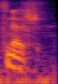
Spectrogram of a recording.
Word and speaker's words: Tenoch: Yes, I listened to a pronunciation of it. It's Tenoch.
